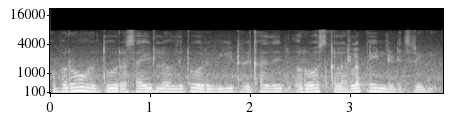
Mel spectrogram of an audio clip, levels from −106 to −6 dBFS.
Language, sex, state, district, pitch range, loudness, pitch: Tamil, male, Tamil Nadu, Kanyakumari, 130-145 Hz, -15 LUFS, 140 Hz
